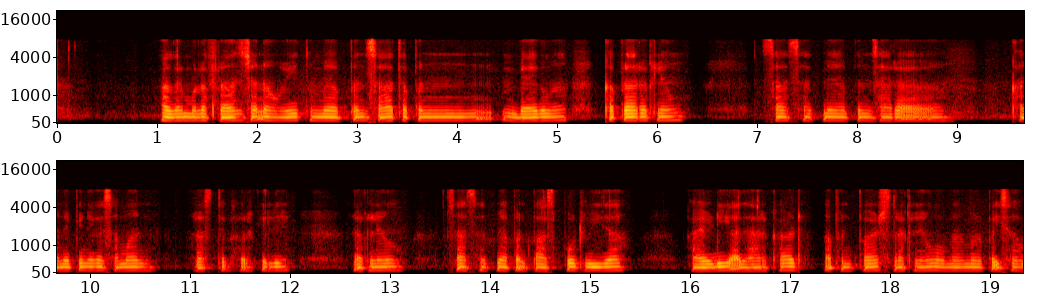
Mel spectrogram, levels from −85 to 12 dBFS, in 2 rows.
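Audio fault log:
throughout, 4-bit ADPCM compression: gritty hiss rides on every loud syllable and consonant attacks crunch where the adaptive step lags. Nothing above 7.7 kHz, fitting a 16 kHz rate at 64 kbps. Unlike a perceptual codec, there is no swirling; the noise simply follows level.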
